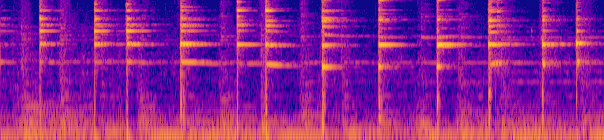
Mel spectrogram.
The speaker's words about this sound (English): And suddenly I was like, oh great, I've got a really unusual kind of percussive instrument that I can pitch by changing the water bottle. So I just recorded that and played it along.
